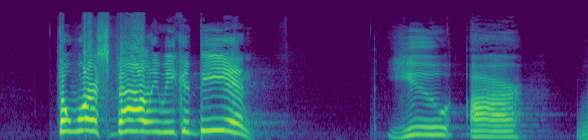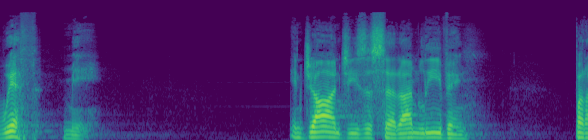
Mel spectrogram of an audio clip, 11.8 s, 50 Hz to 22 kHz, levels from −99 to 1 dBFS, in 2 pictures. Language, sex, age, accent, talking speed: English, male, 50-69, American, 90 wpm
